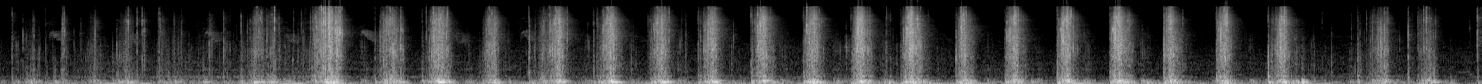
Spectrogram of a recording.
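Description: A large plastic high-order puzzle cube is held in the hands while fingertips tap and rub its tiled faces and its layers shift slightly. This produces a steady rhythm of short, dry plastic clicks and soft thuds, about two per second, with a low body and bright, crisp edges.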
